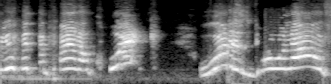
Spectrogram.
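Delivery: excited squeal to a friend; excited high greeting. Real, not acted. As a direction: greet him high and eager.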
